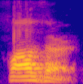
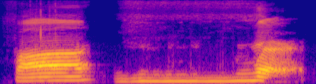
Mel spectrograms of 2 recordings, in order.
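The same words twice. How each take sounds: First: Said in the usual way. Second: FATHER stretched out, buzzing on the th; slow teaching take of FATHER with long th; drawn-out demo. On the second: Shown as a demonstration. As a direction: draw out the voiced th in FATHER. Teacher drills the word.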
